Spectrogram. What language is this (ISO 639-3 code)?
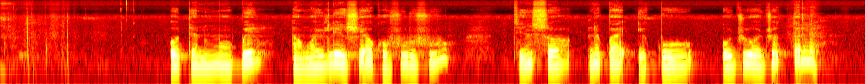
yor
